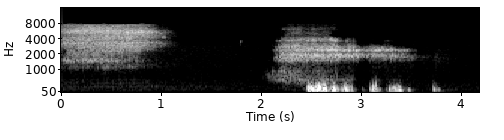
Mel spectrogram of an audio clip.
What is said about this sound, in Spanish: Entonces, una de las cosas primeras que tenemos que hacer es oxigenar, es decir, de verdad respirar. Oxigenar no es la respiración del día normal, es parar un segundo, un segundo,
